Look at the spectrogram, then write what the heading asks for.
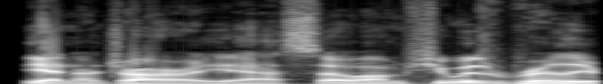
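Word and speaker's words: Najarra: Najera, right, is how you say her name. It's Najara. Yeah, Najara.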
